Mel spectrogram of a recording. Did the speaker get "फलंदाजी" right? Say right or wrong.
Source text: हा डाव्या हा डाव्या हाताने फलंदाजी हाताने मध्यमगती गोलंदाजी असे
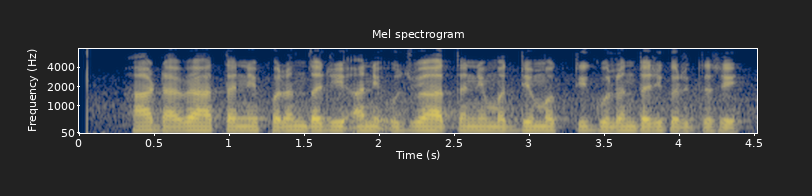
wrong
